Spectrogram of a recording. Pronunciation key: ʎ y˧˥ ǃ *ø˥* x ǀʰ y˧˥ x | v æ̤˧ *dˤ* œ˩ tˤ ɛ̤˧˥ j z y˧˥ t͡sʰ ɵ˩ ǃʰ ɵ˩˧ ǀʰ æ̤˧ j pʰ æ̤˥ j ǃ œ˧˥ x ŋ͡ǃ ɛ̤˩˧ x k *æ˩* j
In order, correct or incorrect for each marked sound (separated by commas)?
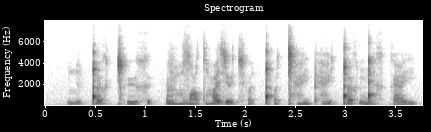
correct, incorrect, correct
